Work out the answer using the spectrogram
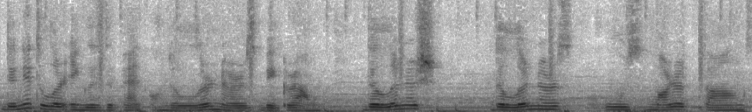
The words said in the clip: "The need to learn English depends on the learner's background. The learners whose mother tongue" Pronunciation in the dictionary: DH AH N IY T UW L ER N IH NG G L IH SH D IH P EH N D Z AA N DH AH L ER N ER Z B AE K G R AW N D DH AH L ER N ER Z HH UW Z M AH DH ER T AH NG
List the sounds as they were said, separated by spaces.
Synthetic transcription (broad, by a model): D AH N IY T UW L ER N IH NG G L IH SH D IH P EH N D AA N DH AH L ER N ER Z B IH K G R AW N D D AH L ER N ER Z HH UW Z M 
